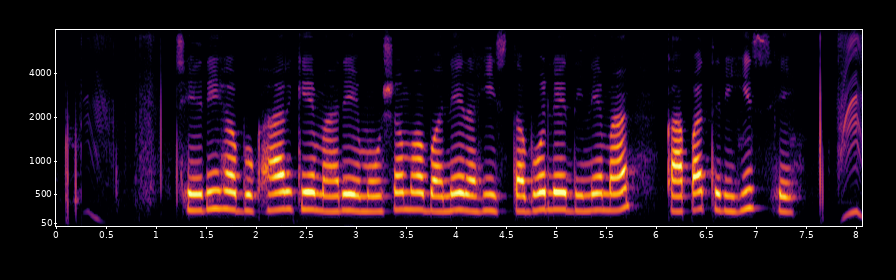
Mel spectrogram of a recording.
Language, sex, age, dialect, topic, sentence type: Chhattisgarhi, female, 25-30, Eastern, agriculture, statement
